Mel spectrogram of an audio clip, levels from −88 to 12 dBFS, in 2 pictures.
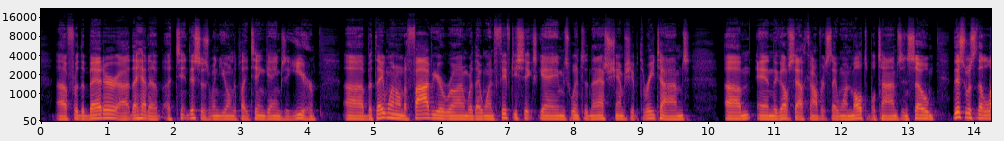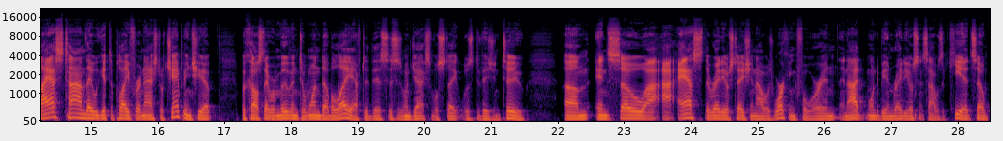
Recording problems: none

